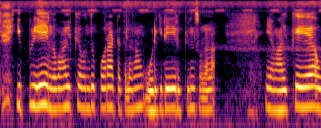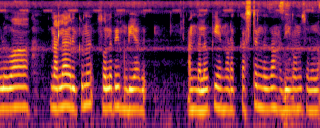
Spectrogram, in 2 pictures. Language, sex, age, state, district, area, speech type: Tamil, female, 30-45, Tamil Nadu, Perambalur, rural, spontaneous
